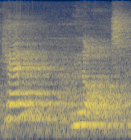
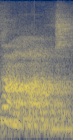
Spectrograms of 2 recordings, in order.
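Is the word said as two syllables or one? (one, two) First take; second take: two; one. First: It is said in full as two syllables. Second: It is said contracted as one syllable. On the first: "When we are writing the complete word like this" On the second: "The pronunciation will be like this"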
